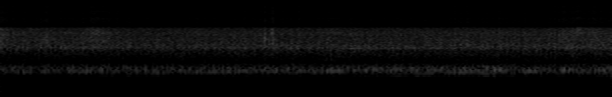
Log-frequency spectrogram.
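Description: Steady low hum with an even hiss and no distinct events: the background room noise of the recording.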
